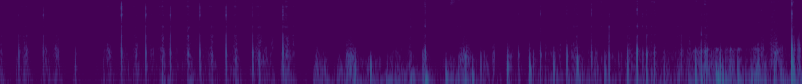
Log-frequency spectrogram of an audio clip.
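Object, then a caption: Wooden wide-tooth comb. Fingernails run across the teeth of a light wooden wide-tooth comb held near the mic, scratching and strumming it. Quick, dry clicks and plucks with very short decay come in uneven bursts, separate at first, then denser scratchy runs with bright edges. The sound stays quiet and close throughout.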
